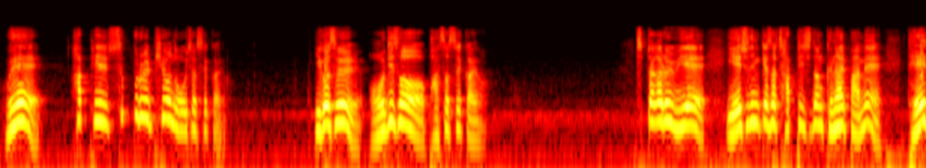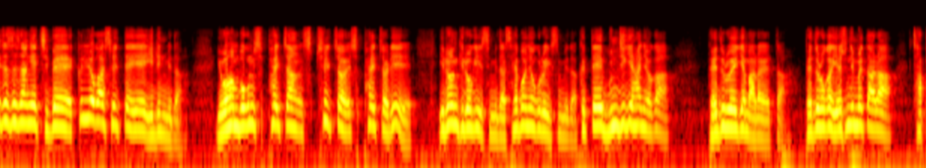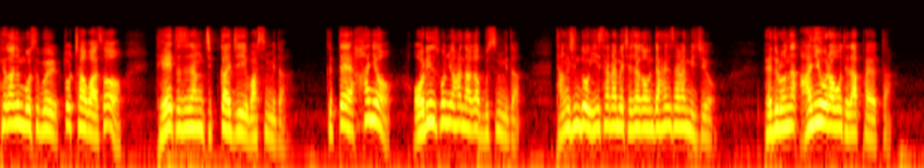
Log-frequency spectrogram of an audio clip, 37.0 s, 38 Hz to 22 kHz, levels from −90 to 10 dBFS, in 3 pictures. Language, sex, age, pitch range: Korean, male, 30-49, 160-220 Hz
